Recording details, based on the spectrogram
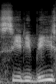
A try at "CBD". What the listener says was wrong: CBD. No, CBD. CBD. You said CDB. CBD.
